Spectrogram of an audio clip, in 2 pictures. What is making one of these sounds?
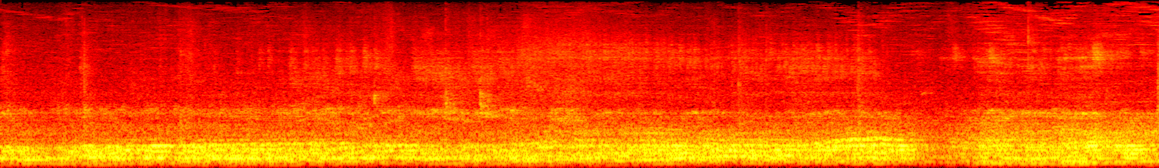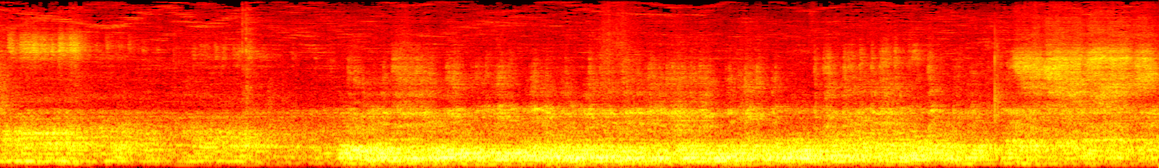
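Electronic music plays through loudspeakers, with a dense, droning texture that suddenly swells louder.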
